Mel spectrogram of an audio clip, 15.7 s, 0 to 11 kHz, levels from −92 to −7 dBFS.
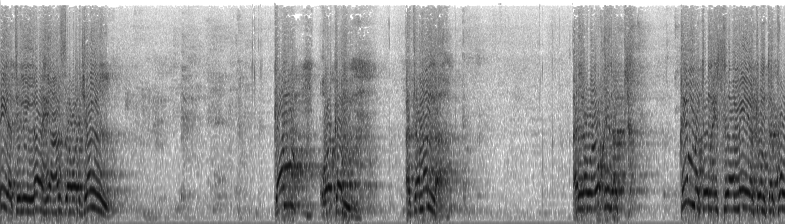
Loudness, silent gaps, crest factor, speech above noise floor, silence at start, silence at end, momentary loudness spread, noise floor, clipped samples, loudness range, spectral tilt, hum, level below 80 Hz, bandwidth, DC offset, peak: -16 LUFS; none; 10 dB; 33 dB; 0 s; 0 s; 22 LU; -48 dBFS; under 0.1%; 7 LU; -5 dB/octave; none; -48 dBFS; 10.5 kHz; 0.3%; -6 dBFS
